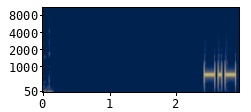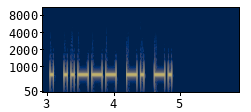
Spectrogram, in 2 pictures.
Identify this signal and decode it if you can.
Morse code, heard as a keyed tone, about 20 wpm, 700 Hz. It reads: KE2NN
